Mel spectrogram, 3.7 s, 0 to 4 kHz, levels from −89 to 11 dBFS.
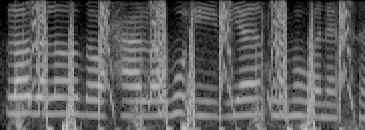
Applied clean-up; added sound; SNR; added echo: none; Scratching (performance technique); -1 dB; none.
